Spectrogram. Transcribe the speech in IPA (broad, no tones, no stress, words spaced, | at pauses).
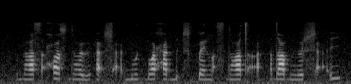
bʱesˤḛħøsˤdʱʉ | a̰ɬa̰ɡ͡buy̯ ɡ͡bɔħaɡ͡bḛɬk͡pɛ na̰sˤdʱutˤḛ | dˤɛbʱø ɬa̰i̯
